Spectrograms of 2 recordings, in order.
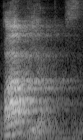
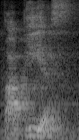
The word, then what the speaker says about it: Papías: Había otro que se llamó, a ver si lo pronuncio bien, se llamó Papías, o Papias, no, porque el acento es en la I, Papías, cerca del 70 y al 155.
